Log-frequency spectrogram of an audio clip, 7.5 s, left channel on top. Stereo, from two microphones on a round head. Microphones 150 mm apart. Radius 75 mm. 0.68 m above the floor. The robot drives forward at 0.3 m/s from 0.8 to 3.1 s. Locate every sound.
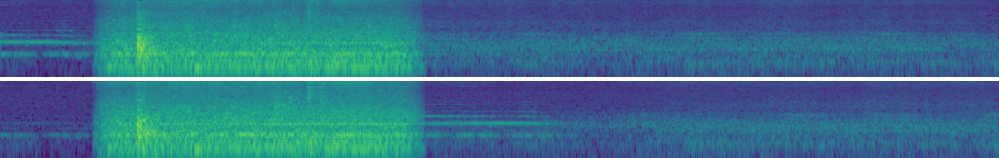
1.0 s a splash: 10° right (ahead or behind), 1.1 m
